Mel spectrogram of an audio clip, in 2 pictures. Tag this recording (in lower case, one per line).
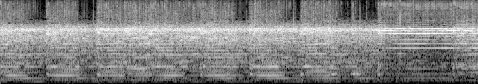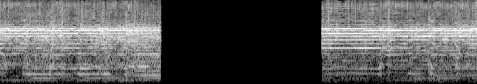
music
